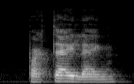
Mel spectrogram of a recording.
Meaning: party line, official view
- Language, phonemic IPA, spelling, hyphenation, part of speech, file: Dutch, /pɑrˈtɛi̯ˌlɛi̯n/, partijlijn, par‧tij‧lijn, noun, Nl-partijlijn.ogg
